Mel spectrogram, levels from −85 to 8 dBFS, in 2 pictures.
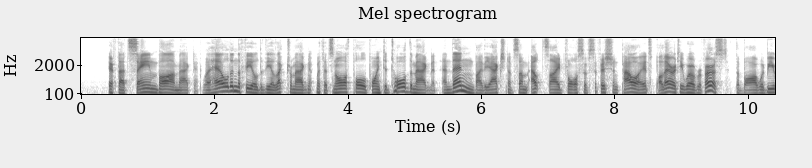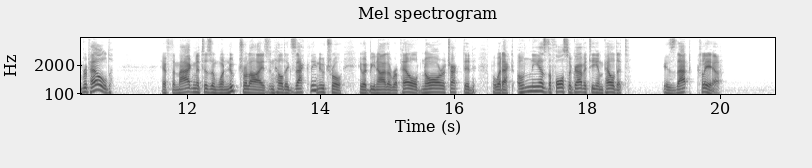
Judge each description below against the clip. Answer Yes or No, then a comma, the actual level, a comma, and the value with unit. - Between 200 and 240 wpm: Yes, fast, 205 wpm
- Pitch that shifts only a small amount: No, average, 3.2 semitones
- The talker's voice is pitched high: No, low, 135 Hz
